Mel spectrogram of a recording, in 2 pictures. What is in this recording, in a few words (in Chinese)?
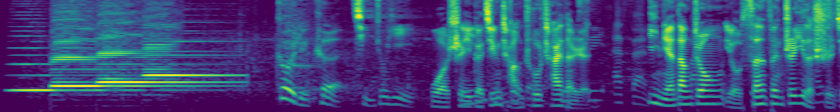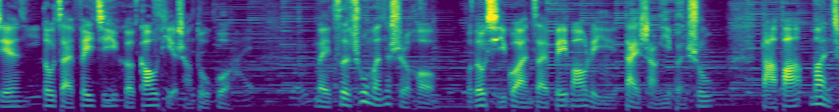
公益 阅读; 参评公益阅读让生活更美好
